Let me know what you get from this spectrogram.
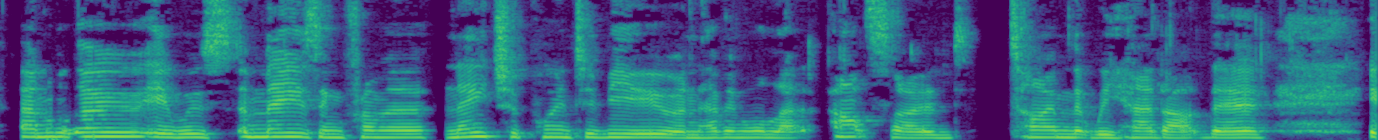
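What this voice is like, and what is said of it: Slight Malaysian and Zimbabwean accent. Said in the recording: “I've got a slight accent. That's because I spent the first 20 years of my life in Malaysia and the Far East and then in Zimbabwe.”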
